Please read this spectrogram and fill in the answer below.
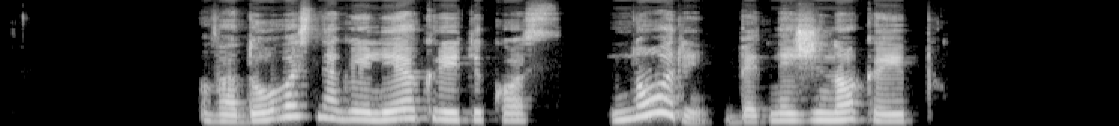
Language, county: Lithuanian, Šiauliai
